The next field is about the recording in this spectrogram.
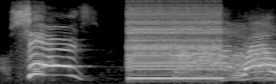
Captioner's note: buzzer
